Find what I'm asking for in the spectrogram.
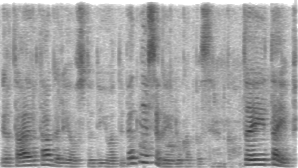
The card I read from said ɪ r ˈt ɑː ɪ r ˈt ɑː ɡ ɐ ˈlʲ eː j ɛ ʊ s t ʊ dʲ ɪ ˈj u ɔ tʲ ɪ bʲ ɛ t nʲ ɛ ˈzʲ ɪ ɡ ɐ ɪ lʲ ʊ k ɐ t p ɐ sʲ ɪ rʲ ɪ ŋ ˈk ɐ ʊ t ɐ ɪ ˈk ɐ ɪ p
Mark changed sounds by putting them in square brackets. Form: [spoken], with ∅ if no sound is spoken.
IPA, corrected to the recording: ɪ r ˈt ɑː ɪ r ˈt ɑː ɡ ɐ ˈlʲ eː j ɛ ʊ s t ʊ dʲ ɪ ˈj u ɔ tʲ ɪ bʲ ɛ t nʲ ɛ [ˈsʲ] ɪ ɡ ɐ ɪ lʲ ʊ k ɐ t p ɐ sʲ ɪ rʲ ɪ ŋ ˈk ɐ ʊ t ɐ ɪ [ˈt] ɐ ɪ p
